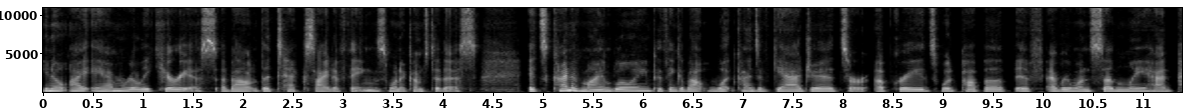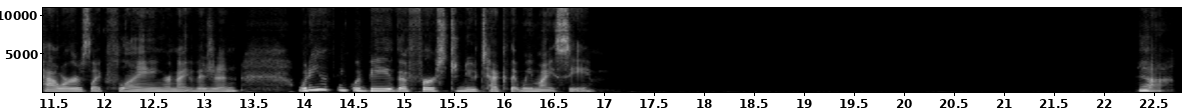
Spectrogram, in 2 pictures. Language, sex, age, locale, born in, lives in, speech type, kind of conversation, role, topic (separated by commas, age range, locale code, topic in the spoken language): English, female, 35-39, en-US, United States, United States, read, expert-assistant, asker, How would society change if humans evolved new traits?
